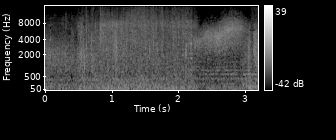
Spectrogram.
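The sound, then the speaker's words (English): Planes exploding on an aircraft carrier make a dense, continuous rumble of heavy booms. The blasts blur into one loud roar without clearly separate hits. “Planes start to explode on the carrier,”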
